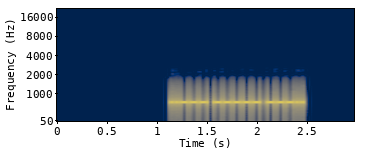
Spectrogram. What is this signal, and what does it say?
Morse code, heard as a keyed tone, about 50 wpm, 700 Hz. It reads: 208
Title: Numbers - 3-Digit 50wpm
